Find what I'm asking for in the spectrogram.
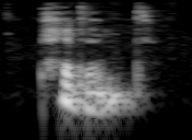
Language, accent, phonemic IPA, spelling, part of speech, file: English, Southern England, /ˈpɛdənt/, pedant, noun / adjective / verb, LL-Q1860 (eng)-pedant.wav
- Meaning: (noun) A person who makes an excessive or tedious show of their knowledge, especially regarding rules of vocabulary and grammar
